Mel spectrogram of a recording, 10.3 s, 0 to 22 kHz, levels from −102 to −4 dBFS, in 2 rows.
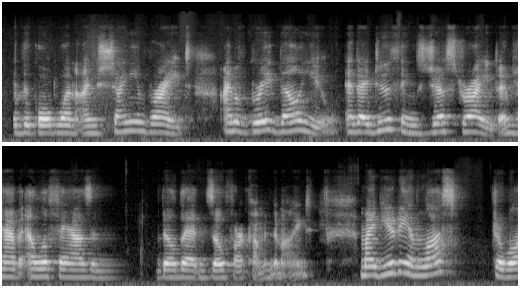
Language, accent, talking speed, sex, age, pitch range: English, American, 180 wpm, female, 30-49, 190-250 Hz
